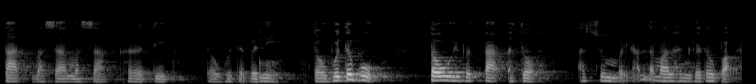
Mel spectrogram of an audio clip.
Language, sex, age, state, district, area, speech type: Manipuri, female, 45-60, Manipur, Bishnupur, urban, spontaneous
